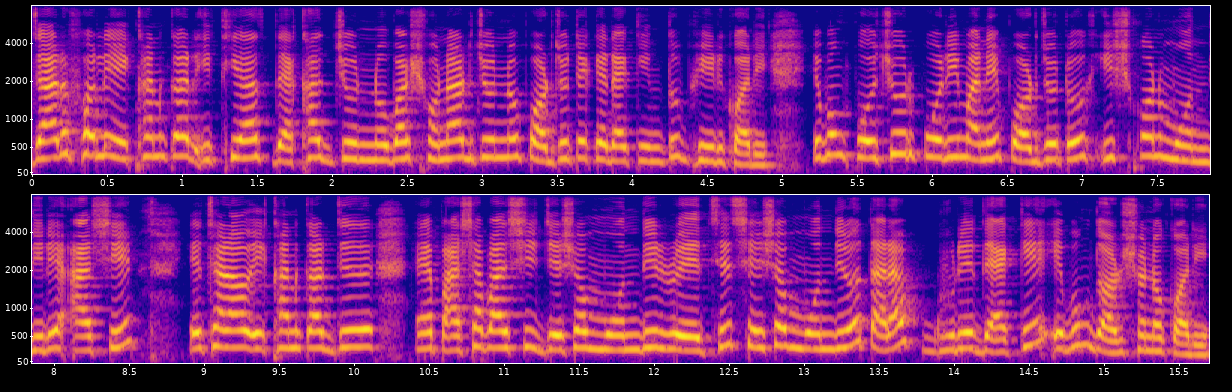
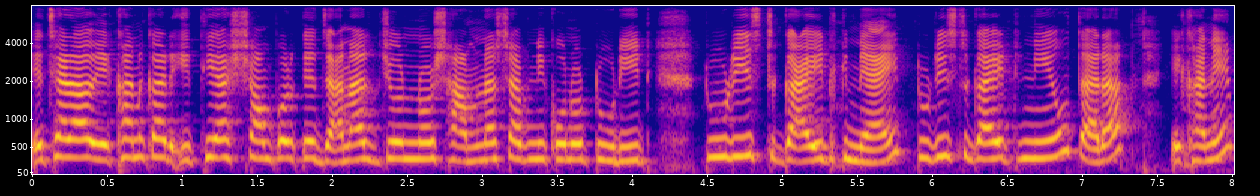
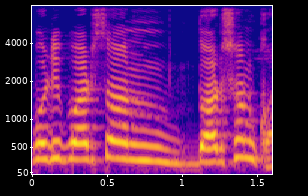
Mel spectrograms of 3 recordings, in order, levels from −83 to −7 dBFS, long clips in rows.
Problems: none marked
